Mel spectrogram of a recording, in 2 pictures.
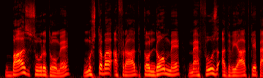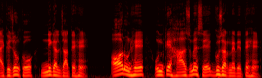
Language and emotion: Urdu, neutral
